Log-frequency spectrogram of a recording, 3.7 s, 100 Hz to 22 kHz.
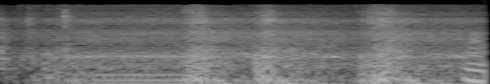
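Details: Honda Click 125 V3 scooter, which had been misfiring and wouldn't start after hitting potholes, after fuel pump replacement with fuel pressure about 41: a steady idle with quick throttle blips, running cleanly.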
